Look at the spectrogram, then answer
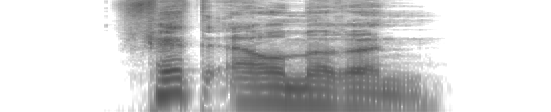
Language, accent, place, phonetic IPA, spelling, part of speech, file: German, Germany, Berlin, [ˈfɛtˌʔɛʁməʁən], fettärmeren, adjective, De-fettärmeren.ogg
- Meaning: inflection of fettarm: 1. strong genitive masculine/neuter singular comparative degree 2. weak/mixed genitive/dative all-gender singular comparative degree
